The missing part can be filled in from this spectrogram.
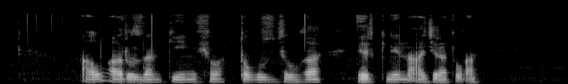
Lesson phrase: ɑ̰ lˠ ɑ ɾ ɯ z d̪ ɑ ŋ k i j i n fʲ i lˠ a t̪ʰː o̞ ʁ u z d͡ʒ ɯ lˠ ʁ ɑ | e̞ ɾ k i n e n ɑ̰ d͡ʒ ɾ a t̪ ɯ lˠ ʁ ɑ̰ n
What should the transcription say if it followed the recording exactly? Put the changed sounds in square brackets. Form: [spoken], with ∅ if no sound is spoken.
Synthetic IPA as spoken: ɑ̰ lˠ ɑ ɾ ɯ z d̪ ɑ ŋ k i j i n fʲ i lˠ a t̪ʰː o̞ ʁ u z d͡ʒ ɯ lˠ ʁ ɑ | e̞ ɾ k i n e n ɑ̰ d͡ʒ ɾ [ɑ] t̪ ɯ lˠ ʁ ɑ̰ n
